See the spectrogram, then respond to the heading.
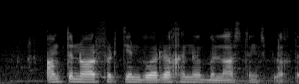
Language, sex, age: Afrikaans, male, 18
